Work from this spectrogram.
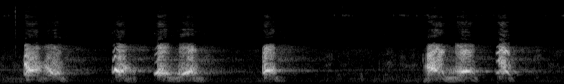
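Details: Odin, a Doberman Pinscher puppy, barks during his first experience with a noisy rubber ball: short, sharp, mid-pitched barks in clusters of one to three, with pauses of about a second between bursts, in a quiet room.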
